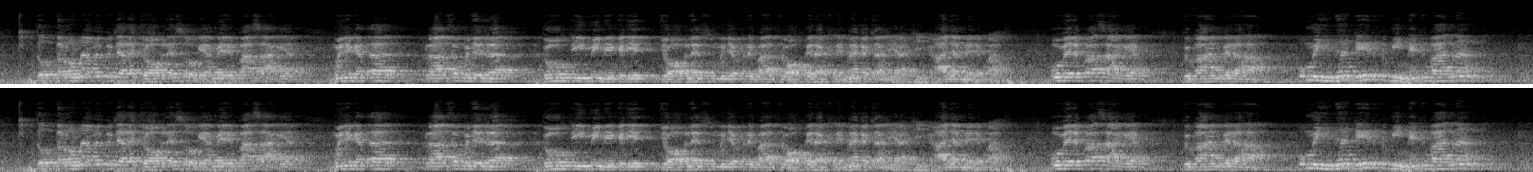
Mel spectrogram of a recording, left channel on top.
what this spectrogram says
تو کرونا میں بیچارہ جاب لیس ہو گیا، میرے پاس آ گیا. مجھے کہتا برات صاحب مجھے ذرا 2-3 مہینے کے لیے جاب لیس ہوں، مجھے اپنے پاس جاب پہ رکھ لیں. میں کہا چل یار ٹھیک، آ جا میرے پاس. وہ میرے پاس آ گیا، دکان پہ رہا. وہ مہینہ 1.5 مہینے کے بعد نا،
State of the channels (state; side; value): identical; both; correlation 1.00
